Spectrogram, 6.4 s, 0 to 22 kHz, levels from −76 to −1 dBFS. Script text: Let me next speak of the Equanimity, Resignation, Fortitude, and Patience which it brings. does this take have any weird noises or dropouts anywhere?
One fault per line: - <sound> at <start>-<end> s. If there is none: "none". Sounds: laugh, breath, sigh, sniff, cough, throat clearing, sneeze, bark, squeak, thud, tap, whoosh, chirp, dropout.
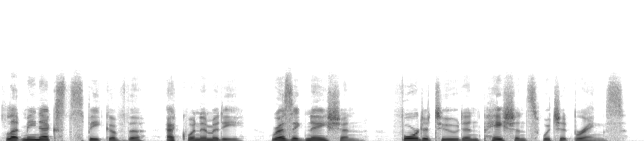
none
